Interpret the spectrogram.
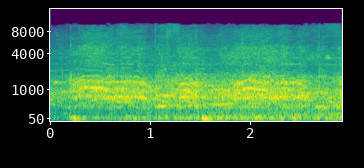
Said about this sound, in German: Ein historischer Moment in Ungarn, der nach Aufbruch und Erleichterung klingt. Hunderttausende Menschen feierten in der Wahlnacht den Sieg Modjas und die Niederlage Orbáns.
